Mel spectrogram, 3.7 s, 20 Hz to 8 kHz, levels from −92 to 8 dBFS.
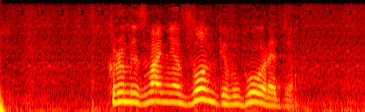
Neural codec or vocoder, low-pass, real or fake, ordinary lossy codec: codec, 16 kHz, 1.1 kbps, Voila-Tokenizer; 7.2 kHz; fake; none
